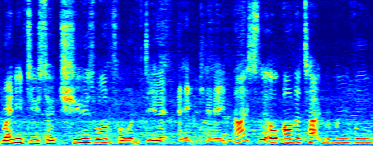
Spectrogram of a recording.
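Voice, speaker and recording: Against noticeable background noise, a man with a Bristol accent speaks at a moderate pace in a high voice with ordinary pitch variation. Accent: Bristolian English. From Bristol, England. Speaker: card game streamer. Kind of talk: live stream commentary. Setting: live stream.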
